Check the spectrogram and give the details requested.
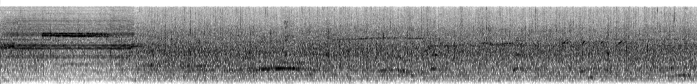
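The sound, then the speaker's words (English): An arena crowd at a Toronto basketball game applauds loudly and steadily as Fred VanVleet holds the ball and lets the shot clock run out to honor Kobe Bryant, a dense wash of clapping and cheering, with a sustained buzzer-like tone sounding over it in the first couple of seconds. “As Fred VanVleet holding on to it, and the crowd recognizing what this means.”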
